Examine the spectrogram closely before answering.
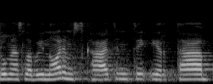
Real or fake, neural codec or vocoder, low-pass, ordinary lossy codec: real; none; 7.2 kHz; AAC, 48 kbps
